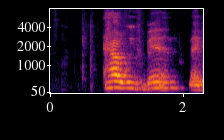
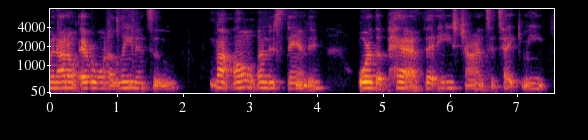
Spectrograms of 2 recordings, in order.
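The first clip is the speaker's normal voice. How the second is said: ordinary delivery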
